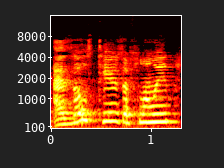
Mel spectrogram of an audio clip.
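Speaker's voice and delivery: usual speaking voice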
